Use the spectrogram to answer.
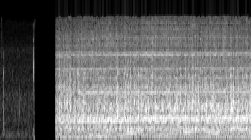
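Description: Sewing machines run loudly in a small room inside a two-story house at Sumalava, a dense continuous mechanical whirr and clatter starting abruptly after a few faint clicks.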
